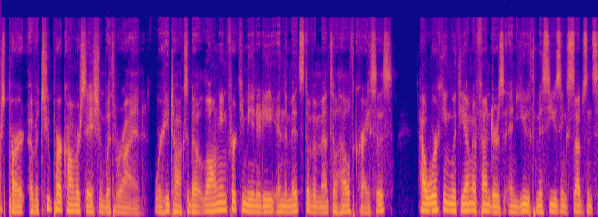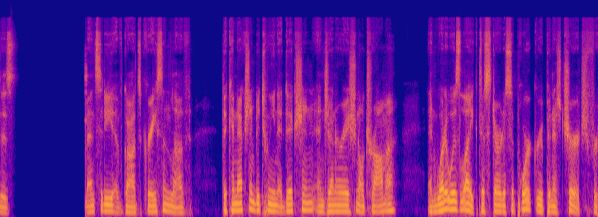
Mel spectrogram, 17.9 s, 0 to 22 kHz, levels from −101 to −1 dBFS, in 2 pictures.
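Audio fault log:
9.11–10.25 s, long network dropout (likely): a short fading buzz, then about a second of silence; speech resumes with that stretch lost, unlike a brief glitch.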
